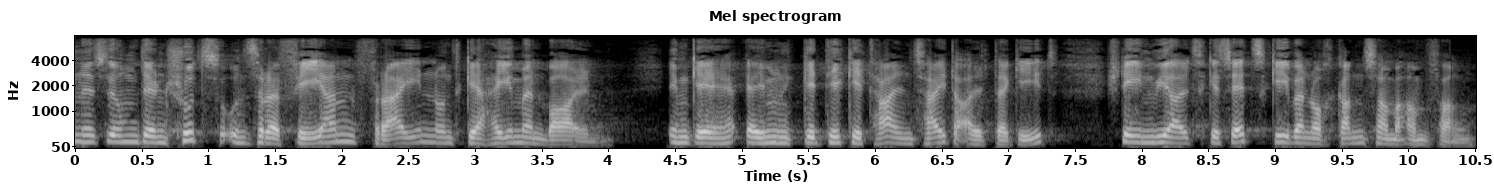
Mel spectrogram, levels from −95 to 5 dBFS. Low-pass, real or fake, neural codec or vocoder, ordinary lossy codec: 7.2 kHz; fake; vocoder, 22.05 kHz, 80 mel bands, Vocos; none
